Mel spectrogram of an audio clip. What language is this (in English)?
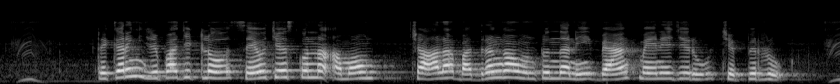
Telugu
